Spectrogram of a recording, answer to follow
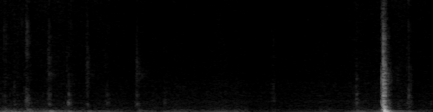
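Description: Faint keystrokes on a computer keyboard as digits are typed, with one sharper key click near the end.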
